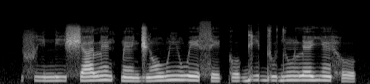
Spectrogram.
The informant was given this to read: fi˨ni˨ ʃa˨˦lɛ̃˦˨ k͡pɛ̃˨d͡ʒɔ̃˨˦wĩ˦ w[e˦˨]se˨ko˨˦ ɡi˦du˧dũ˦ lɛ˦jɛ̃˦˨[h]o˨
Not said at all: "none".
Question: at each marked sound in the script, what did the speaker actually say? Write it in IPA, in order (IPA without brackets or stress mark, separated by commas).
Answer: e˦˨, h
